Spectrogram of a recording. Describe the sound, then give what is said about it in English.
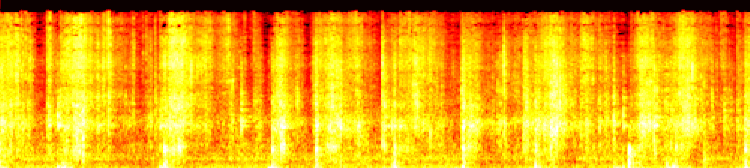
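Papery rustling and crinkling as slips of listener suggestions are shuffled around in a fishbowl, a steady close-up stirring with occasional sharper taps and clinks against glass, no voices. “We put your suggestions in a bowl of fish, and now we're gonna pull one.”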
